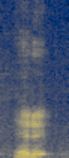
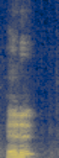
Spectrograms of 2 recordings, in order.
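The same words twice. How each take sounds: The two takes are said the same way.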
